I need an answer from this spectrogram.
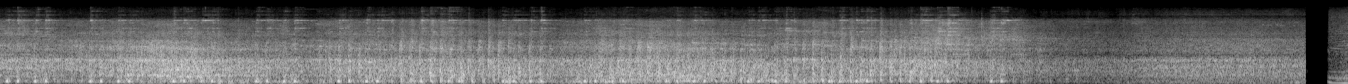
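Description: Express train passenger coaches rushing past at speed, their wheels clattering rapidly on the track. About ten seconds in the noise drops away as the last coach passes and the train recedes.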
